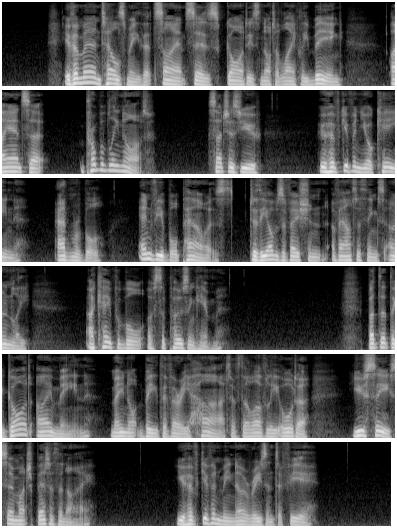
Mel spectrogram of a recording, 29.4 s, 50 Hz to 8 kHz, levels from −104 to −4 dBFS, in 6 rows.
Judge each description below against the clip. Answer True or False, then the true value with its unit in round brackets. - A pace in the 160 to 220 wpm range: False (145 wpm)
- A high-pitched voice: False (130 Hz)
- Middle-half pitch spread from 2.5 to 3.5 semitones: False (4.3 semitones)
